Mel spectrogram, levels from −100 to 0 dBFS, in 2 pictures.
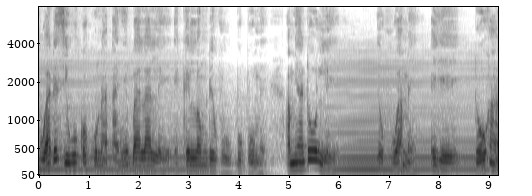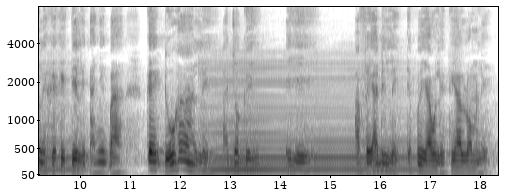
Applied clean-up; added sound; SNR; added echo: none; Bowed string instrument; 12 dB; reverberation time 1.0 s.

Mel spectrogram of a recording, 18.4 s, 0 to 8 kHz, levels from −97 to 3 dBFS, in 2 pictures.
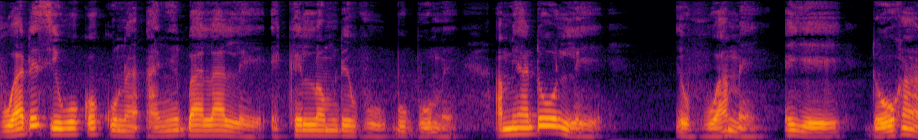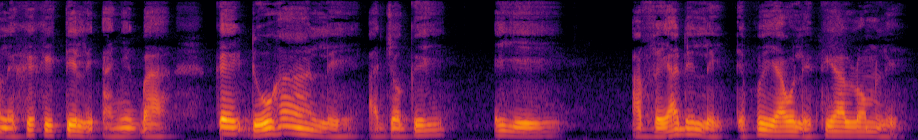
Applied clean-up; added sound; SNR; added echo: none; none; none; none.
